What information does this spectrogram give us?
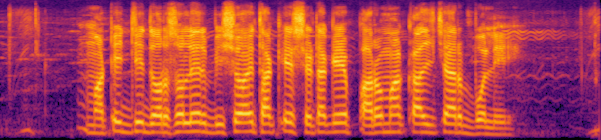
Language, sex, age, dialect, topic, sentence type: Bengali, male, 18-24, Jharkhandi, agriculture, statement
